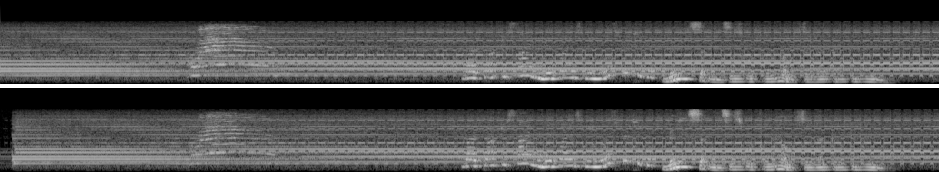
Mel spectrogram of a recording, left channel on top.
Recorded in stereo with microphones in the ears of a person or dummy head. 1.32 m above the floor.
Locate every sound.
1.9 s a cat meowing: 70° left (ahead or behind), 2 m; by 2.9 s 55° left (ahead or behind), 2.0 m
4.6 s a woman speaking: 45° right (ahead or behind), 0.9 m
6.6 s a man speaking: 65° right (ahead or behind), 1.0 m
